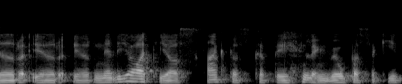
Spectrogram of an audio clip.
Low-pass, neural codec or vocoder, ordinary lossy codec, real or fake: 5.4 kHz; vocoder, 44.1 kHz, 80 mel bands, Vocos; Opus, 64 kbps; fake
